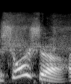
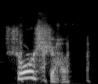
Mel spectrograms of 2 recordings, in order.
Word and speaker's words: Saoirse: I just nailed it. Saoirse. I did it. – Saoirse. – Just pretend it's X's. Saoirse.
